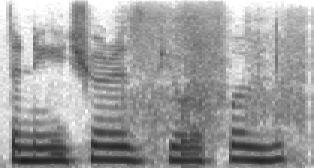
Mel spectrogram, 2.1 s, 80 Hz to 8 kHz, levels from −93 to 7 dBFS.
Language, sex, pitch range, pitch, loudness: English, female, 220-235 Hz, 225 Hz, -13 LUFS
